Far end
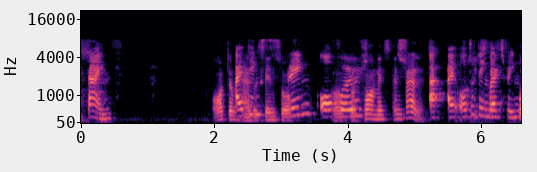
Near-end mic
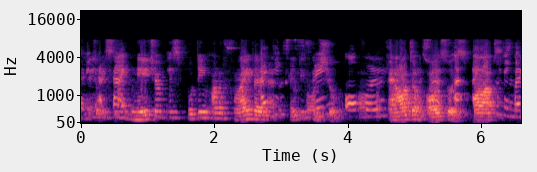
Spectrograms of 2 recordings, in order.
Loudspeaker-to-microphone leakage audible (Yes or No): Yes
